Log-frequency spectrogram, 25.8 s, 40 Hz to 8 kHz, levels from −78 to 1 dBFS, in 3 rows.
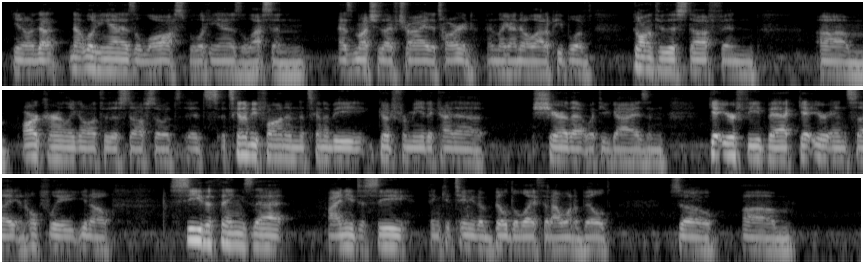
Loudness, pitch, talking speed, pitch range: -32 LUFS, 105 Hz, 235 wpm, 100-115 Hz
